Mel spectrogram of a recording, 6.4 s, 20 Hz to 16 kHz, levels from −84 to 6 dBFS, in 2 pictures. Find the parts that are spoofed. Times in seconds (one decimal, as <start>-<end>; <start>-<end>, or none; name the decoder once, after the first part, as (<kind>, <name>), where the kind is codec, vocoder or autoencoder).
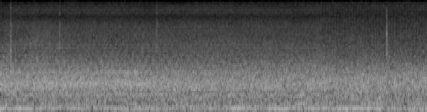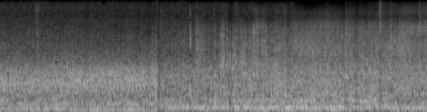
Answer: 0.0-2.4 (autoencoder, DAC-VAE); 5.4-6.4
